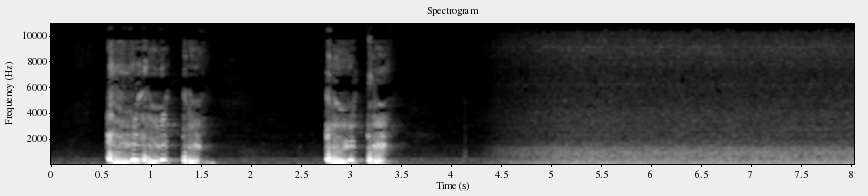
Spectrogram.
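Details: Adult who has felt more congested lately, with brutal coughs this past week and suspected allergies, coughing harshly with a barking, congested quality: barking cough.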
